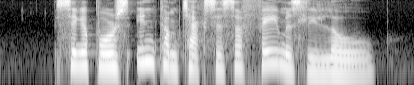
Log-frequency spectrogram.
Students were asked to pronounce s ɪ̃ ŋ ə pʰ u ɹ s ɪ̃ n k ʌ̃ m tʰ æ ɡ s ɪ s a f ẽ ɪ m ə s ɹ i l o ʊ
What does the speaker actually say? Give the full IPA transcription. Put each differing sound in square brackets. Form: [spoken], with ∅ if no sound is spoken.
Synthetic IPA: s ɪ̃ ŋ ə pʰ [ɔ] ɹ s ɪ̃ n k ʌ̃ m tʰ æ [k] s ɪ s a f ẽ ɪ m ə s [l] i l o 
